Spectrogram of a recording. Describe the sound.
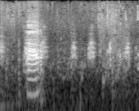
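A duck lets out one loud, nasal quack, then a quick run of four or five softer, shorter quacks in an uneven rhythm, with no talking.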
